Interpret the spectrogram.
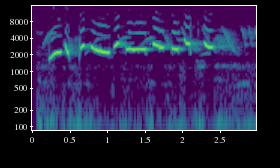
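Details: Oriental magpie-robin (kacer) singing fast and continuously; a rapid run of loud, clear whistled notes, sliding and warbling at mid-high pitch with short gaps, over faint low background rumble.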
